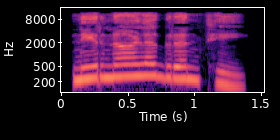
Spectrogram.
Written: ನಿರ್ನಾಳಗ್ರಂಥಿ

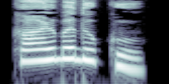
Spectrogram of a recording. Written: ಕಾಳ್ಬದುಕು

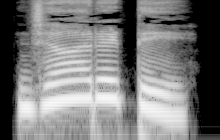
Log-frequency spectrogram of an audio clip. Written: ಜರಟಿ

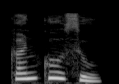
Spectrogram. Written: ಕೆಣಕಿಸು

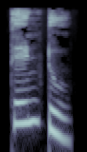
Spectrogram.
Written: ತೆಂಟು

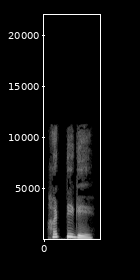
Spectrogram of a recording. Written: ಹಟ್ಟಿಗೆ

